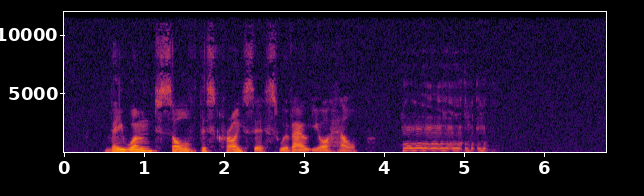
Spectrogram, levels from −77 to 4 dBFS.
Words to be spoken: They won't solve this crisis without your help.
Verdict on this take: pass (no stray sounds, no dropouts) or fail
fail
